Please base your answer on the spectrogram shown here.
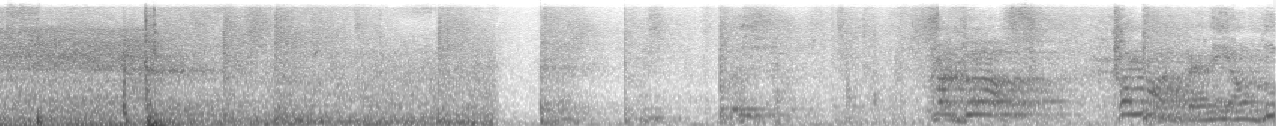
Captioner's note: car door clicks closed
